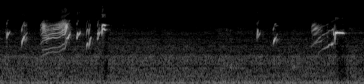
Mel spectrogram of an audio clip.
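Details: Twelve-year-old European goldfinch, parva type, singing a fluid twittering phrase with slurred rising and falling notes, a pause, then a few chirps ending in a bright sharp whistle.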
